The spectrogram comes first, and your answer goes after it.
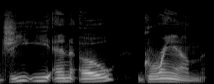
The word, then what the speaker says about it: genogram: But type it in, G-E-N-O, gram, G-R-A-M. That's how you spell it.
